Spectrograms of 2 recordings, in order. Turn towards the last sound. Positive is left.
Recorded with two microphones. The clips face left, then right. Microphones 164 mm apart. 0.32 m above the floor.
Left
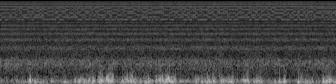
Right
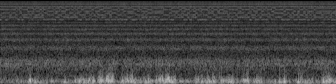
No sound to turn to.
